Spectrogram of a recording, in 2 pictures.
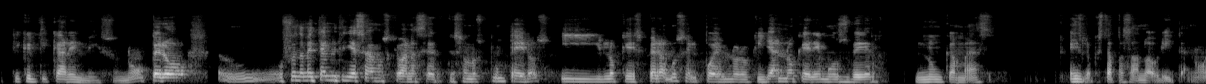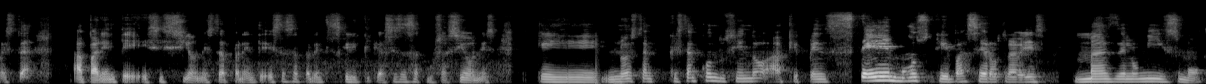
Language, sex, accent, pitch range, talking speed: Spanish, male, Mexican, 110-140 Hz, 170 wpm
